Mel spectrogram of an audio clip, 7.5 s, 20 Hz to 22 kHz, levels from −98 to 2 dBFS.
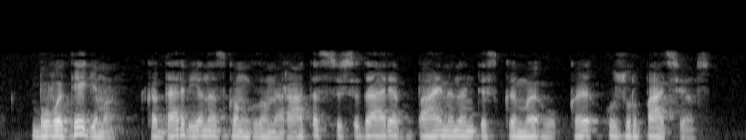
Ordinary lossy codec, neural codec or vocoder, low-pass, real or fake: MP3, 48 kbps; none; 5.4 kHz; real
